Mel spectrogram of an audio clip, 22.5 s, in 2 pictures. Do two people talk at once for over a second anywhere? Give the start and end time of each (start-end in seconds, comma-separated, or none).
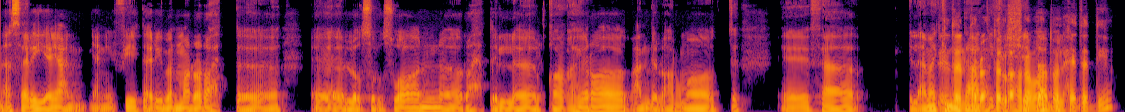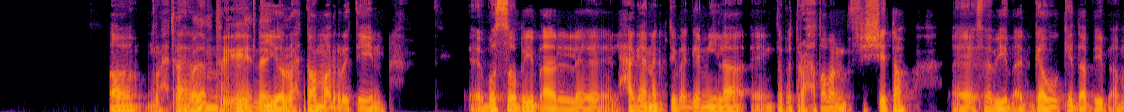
9.4-10.9, 13.0-14.2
